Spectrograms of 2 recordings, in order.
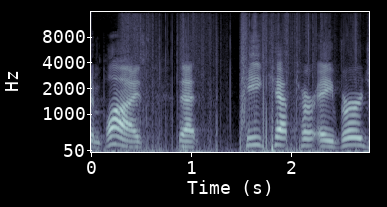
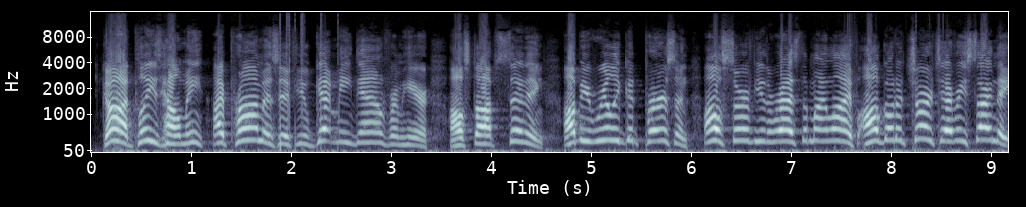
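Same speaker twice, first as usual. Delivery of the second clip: pleading; 10 semitones higher, 8 dB louder than usual. Acted. Jack bargaining with God.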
